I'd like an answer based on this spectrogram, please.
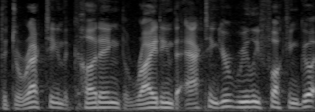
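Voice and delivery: ordinary talk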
